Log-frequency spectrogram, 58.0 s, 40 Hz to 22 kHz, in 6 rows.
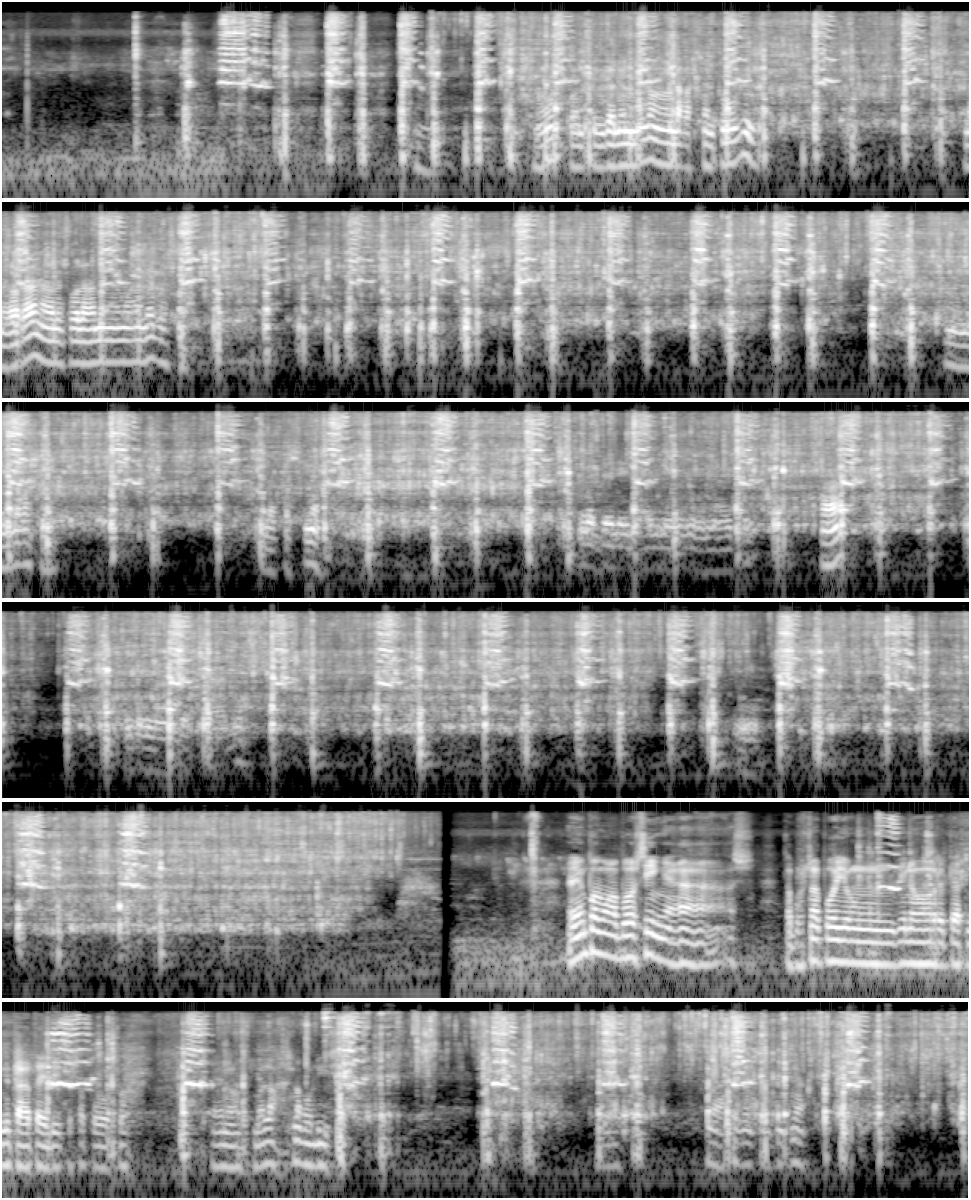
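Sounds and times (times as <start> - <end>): water pump handle squeaking: 1.3 - 43.0, 46.7 - 58.0
water gushing: 1.8 - 43.1, 44.7 - 58.0.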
